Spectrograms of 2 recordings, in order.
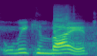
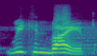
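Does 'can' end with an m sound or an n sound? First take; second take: m sound; n sound. First: The word can ends with an m sound. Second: The word can ends with an n sound. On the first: The speaker calls it right. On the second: The speaker calls it wrong.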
